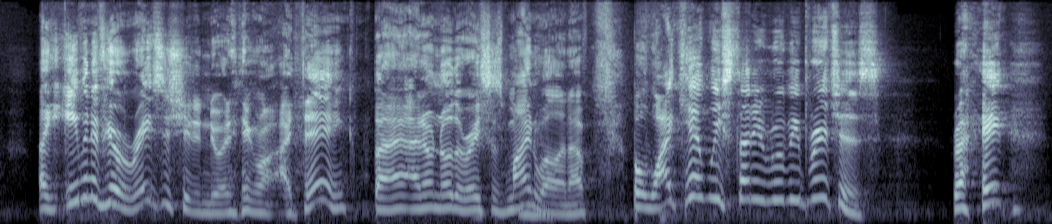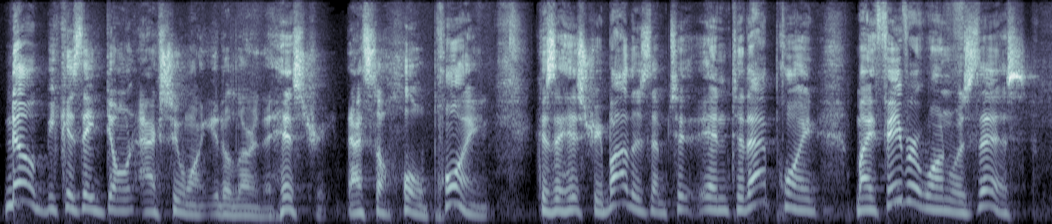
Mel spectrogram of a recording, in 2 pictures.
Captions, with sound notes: even if you're racist she didn't do anything wrong, I think. But I don't know the racist mind well enough, but why can't we study Ruby Bridges, right? [LAUGH] No, because they don't actually want you to learn the history. That's the whole point, because the history bothers them too. And to that point, my favorite one was this.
